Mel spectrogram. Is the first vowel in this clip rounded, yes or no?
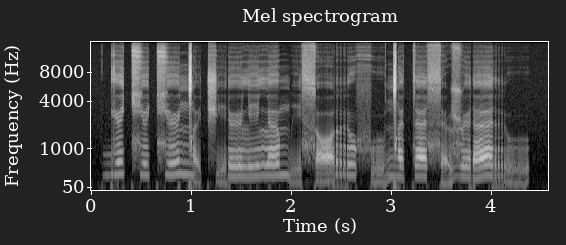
no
